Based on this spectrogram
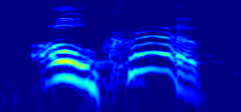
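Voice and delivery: high, loud jolt of alarm; alarmed outburst. Retold or imitated. Passenger spots a man with a crowbar, alarmed outburst. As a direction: blurt it out in mock panic.

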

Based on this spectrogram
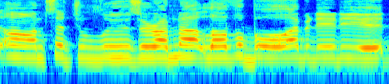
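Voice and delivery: put-on moping voice, a bit high; hammed-up poor-me lament; mock self-pity. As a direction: imitate someone wallowing in feeling like a loser. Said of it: "down in the dumps".

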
